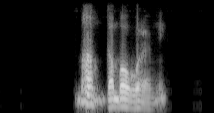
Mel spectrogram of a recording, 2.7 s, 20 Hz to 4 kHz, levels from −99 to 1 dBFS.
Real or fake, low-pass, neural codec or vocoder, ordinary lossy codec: fake; 3.6 kHz; codec, 24 kHz, 0.9 kbps, WavTokenizer, small release; Opus, 64 kbps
